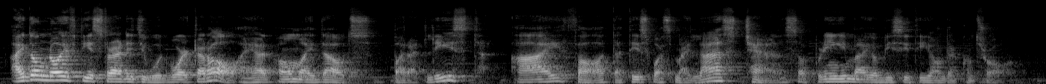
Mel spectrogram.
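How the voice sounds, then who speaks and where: A man with a Spanish accent talks at a moderate pace in a medium pitch, with very wide pitch swings and big swings in loudness. Noticeable background noise and audible room echo fill the recording. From Venezuela. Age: 60s. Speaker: veterinarian and health vlogger. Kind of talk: personal testimony narration.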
